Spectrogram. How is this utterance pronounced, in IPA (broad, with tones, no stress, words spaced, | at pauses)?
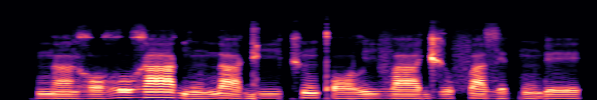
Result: nã˨ ɣɔ˨ɣo˦ɣaː˦ ɡũ˨na˦˨ ɡiː˦ t͡ʃũ˦kʼɔ˨ li˦vaː˦d͡ʒʊ˦ fa˦ze˨kʷũ˨ɗe˦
